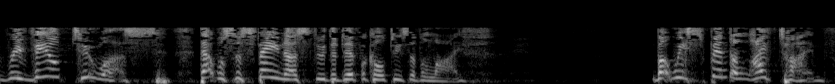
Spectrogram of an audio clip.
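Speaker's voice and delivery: high, loud, drawn-out exhortation; impassioned preaching. Real, not acted. Pastor urging congregation not to lose joy, impassioned preaching. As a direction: preach it at full pitch, leaning on each phrase.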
